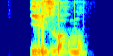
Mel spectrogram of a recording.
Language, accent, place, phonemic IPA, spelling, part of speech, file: French, France, Lyon, /i.ly.zwaʁ.mɑ̃/, illusoirement, adverb, LL-Q150 (fra)-illusoirement.wav
- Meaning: illusorily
